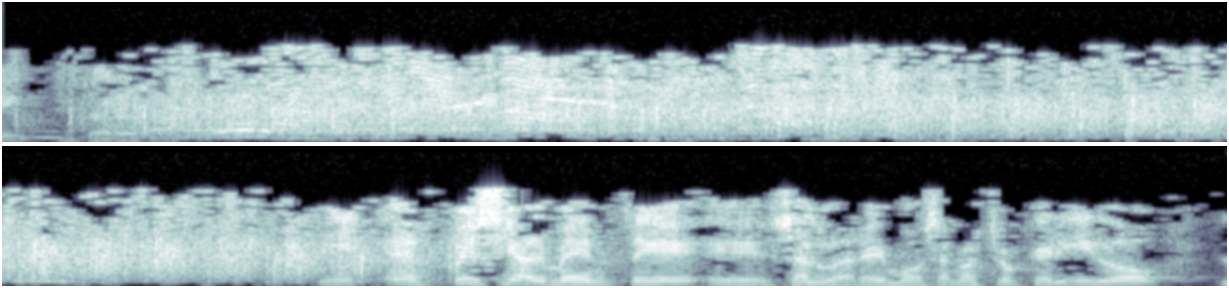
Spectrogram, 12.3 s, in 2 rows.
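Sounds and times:
speech: 0:00.0 - 0:01.2, 0:07.7 - 0:12.2
audience ovation: 0:00.0 - 0:09.4.

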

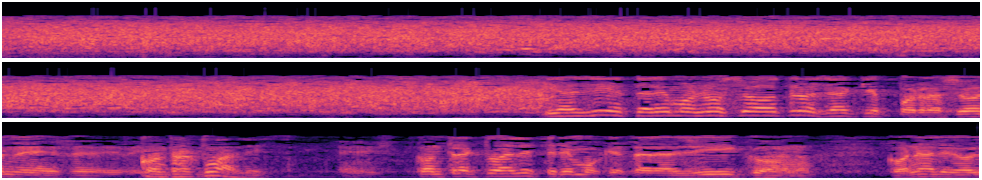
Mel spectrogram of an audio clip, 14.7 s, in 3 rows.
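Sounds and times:
audience applause: 0:00.0 - 0:07.9
speech: 0:07.6 - 0:14.6.

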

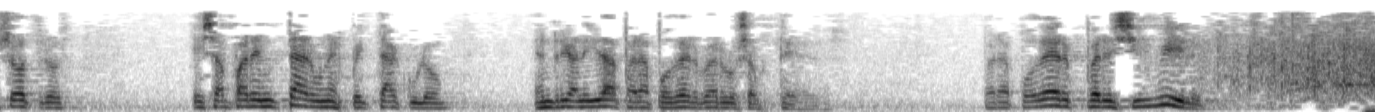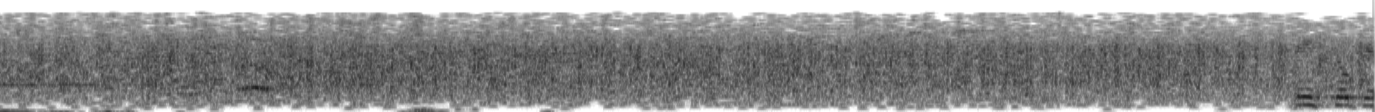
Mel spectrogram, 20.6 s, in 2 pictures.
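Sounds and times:
speech: 0:00.0 - 0:00.8, 0:01.4 - 0:06.4, 0:07.4 - 0:09.5, 0:20.1 - 0:20.6
audience applause at the end of a theatre show: 0:09.1 - 0:20.6.

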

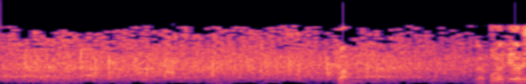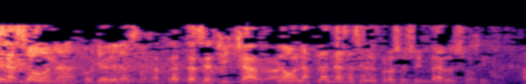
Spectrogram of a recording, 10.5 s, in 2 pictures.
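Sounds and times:
audience applause: 0:00.0 - 0:07.9
speech: 0:03.4 - 0:03.8, 0:04.7 - 0:10.5.

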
